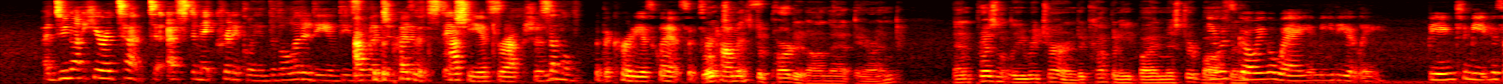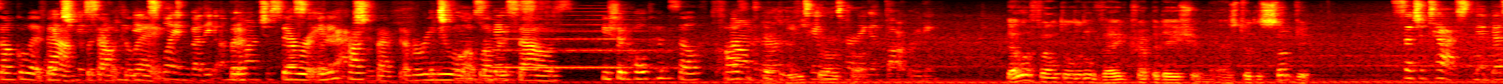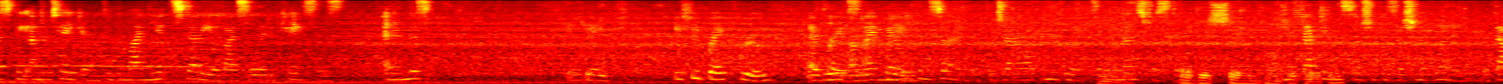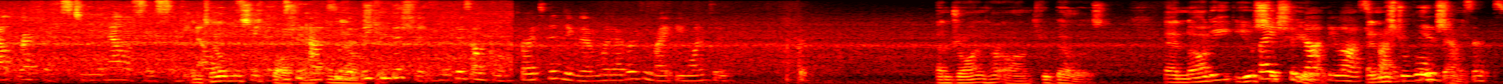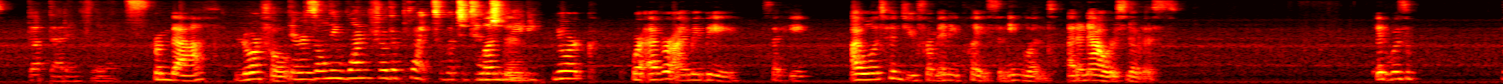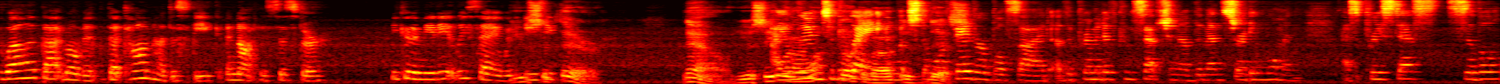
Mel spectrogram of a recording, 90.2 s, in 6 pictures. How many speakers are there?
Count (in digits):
3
